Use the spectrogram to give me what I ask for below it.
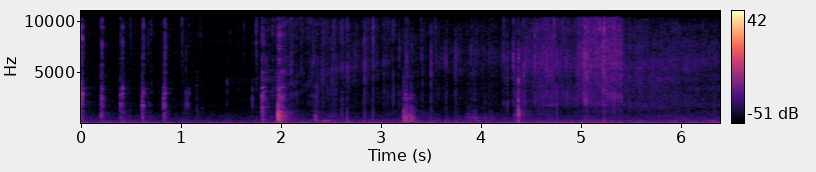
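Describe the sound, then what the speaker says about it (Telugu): Beaten egg sizzles in a hot pan while making a Spanish omelette, a steady frying hiss with scattered clicks and scrapes of a utensil against the pan. "మనం ఏదైతే బాగా బీట్ చేసుకున్నామో ఎగ్ అది దాంట్లో వేసేయాలి ప్యాన్లో"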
